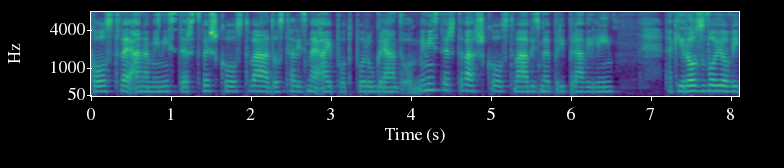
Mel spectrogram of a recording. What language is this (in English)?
Slovak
